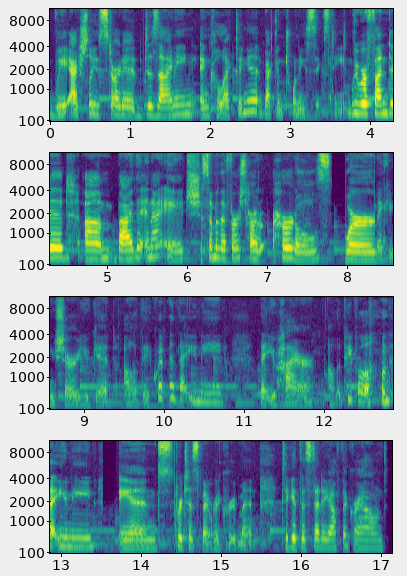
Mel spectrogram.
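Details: Adult woman speaking; normal speech.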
